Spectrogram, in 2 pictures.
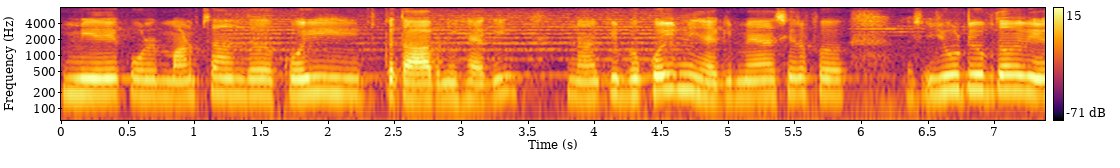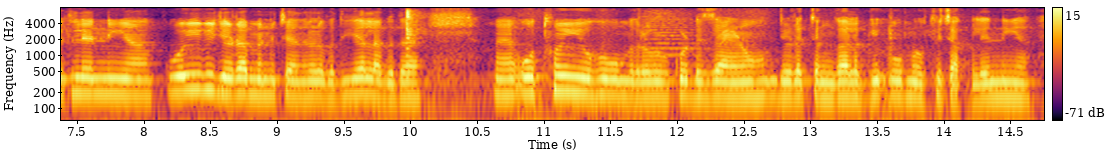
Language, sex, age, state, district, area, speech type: Punjabi, female, 60+, Punjab, Muktsar, urban, spontaneous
